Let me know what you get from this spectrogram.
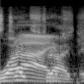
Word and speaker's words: White Stripes: reconocido por ser guitarrista y vocalista de la banda White Strippers. Strips, ¿cómo se dice? Stripes. White Stripes.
